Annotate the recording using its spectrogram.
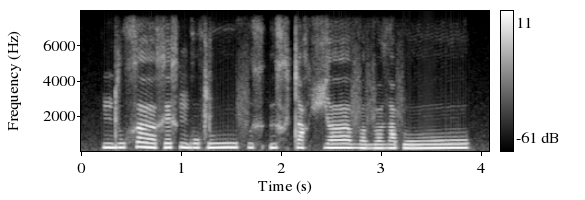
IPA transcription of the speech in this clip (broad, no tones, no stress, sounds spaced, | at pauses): n d u x ɐː x ɛ x ŋ ɡ o x ɾ uː f ɨ x ʔ ɨ x tˤ o x ç ɐː v ɐ v o ðˤ ɐ f oː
